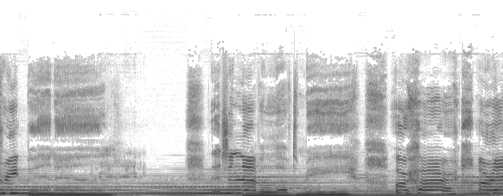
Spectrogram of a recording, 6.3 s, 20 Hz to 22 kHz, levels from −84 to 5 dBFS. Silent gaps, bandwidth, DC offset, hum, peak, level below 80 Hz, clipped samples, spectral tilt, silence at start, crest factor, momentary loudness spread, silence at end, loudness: none; 16.5 kHz; under 0.1%; none; -4 dBFS; -26 dBFS; under 0.1%; -4.5 dB/octave; 0 s; 14 dB; 9 LU; 0 s; -19 LUFS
